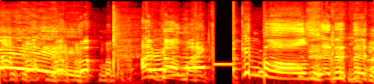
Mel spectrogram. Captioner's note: everyone laughs; beep; everyone laughs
